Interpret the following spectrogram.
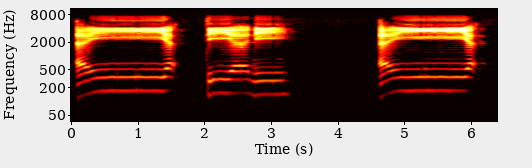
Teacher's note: Bunyi nun dimasukkan ke dalam huruf ya. Seolah-olah bunyi nun itu hilang. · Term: idgham bi gunnah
